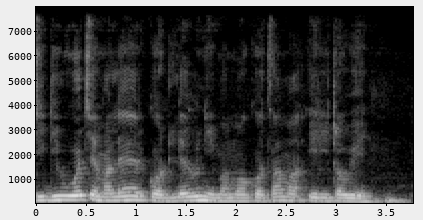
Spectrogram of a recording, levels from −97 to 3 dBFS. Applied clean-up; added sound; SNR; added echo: none; none; none; reverberation time 0.4 s.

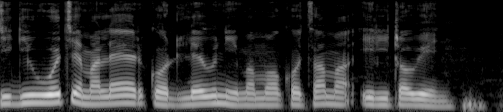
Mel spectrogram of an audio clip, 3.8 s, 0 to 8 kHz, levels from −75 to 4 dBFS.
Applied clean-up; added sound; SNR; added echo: none; none; none; none.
